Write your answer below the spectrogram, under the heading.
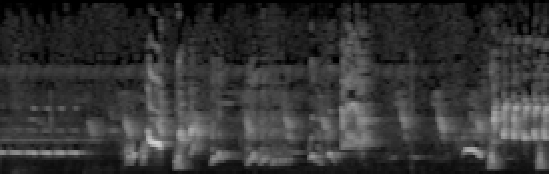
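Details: Bornean white-rumped shama practicing song in answer to a lure recording, breast feathers spread; a held whistle, then a rich jumble of loud chattering and warbled notes with a few clear slurs.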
